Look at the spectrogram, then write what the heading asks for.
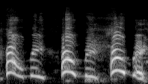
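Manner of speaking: very high, loud imitated pleading; mock cries for help. Fan imitating YouTuber stuck on stairs, high mock panic.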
